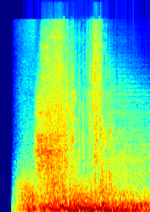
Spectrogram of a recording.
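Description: Cinematic trailer boom: a deep, loud rumbling hit with a rushing whoosh on top. It swells in just after the start, the whoosh drops away after about a second and a half, and the low rumble rings on.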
